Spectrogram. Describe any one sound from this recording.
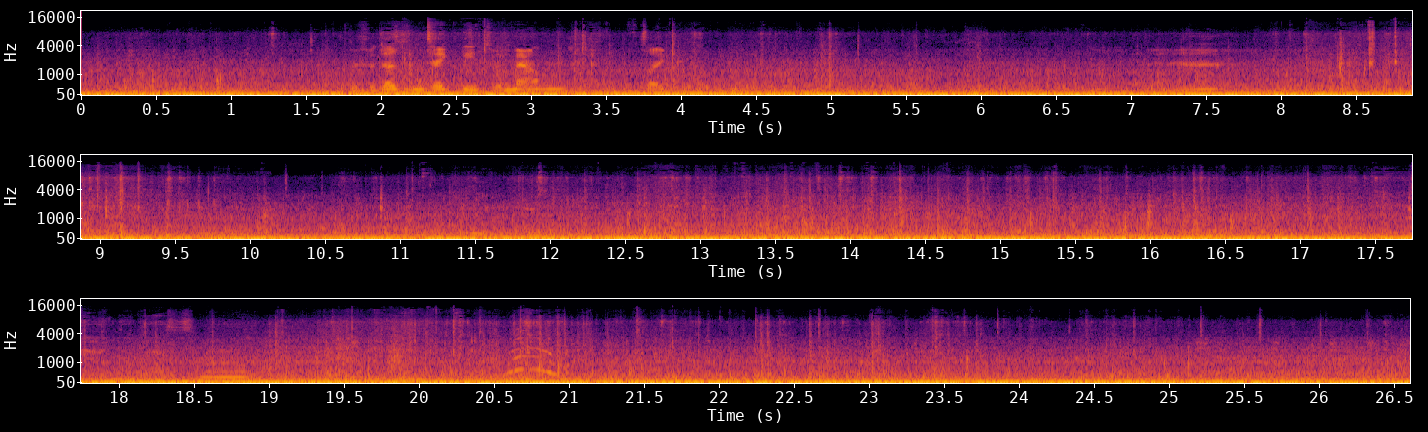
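A vehicle engine rumbles steadily.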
